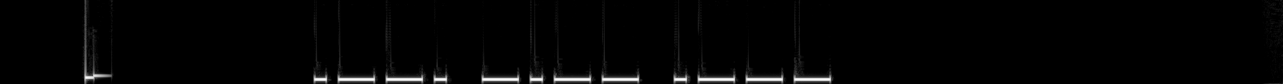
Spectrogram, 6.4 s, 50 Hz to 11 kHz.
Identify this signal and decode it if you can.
Morse code, heard as a keyed tone, about 20 wpm, 700 Hz. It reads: PYJ
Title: USA Call Sign Postfixes - 3 Letters 20wpm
